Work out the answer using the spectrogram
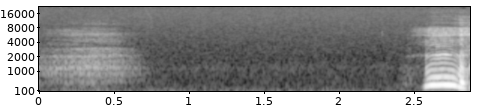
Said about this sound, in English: sorry about the yawn. It's late or early.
